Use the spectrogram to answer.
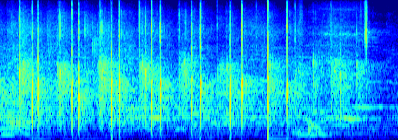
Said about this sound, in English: Hey, let's give our little baby eagle a round of applause hey, as she heads out.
